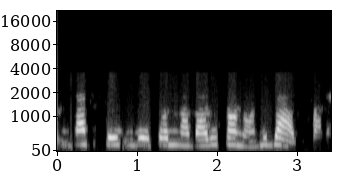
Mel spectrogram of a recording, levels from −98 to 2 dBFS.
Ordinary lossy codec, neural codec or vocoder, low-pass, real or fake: none; none; 3.6 kHz; real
